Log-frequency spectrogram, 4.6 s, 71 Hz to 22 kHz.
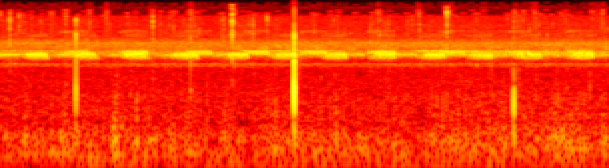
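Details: Grass insects calling on an autumn night beside a round campfire, captured with a Sennheiser MKE600 using low cut: a steady, shimmering high trill that never pauses, with sharp crackles and pops from burning firewood.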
